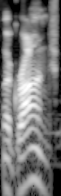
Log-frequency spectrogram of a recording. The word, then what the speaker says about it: Lagrange: looking at this technique it's called Lorraine's points Lagrange points there you leave that's the correct pronunciation I could be wrong no no you're absolutely right I just can't speak today so we're gonna go with Lagrange points on the graph whatever you said it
